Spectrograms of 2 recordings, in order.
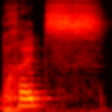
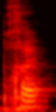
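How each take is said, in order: First: The word ends with an audible s sound. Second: The word ends without any s sound. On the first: The speaker calls it wrong. "I don't pronounce the S. I'm not saying prêts" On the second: The speaker calls it right. "No, prêt. That's it"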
